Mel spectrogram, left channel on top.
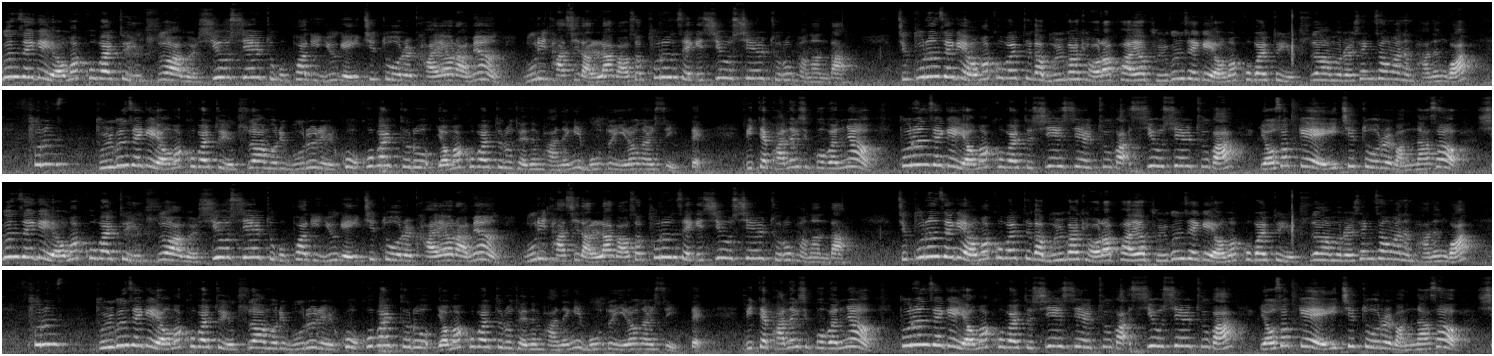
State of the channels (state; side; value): noise; left; rumble, 21 dB below the sound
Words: 염화 코발트 육수화물 COCl2 곱하기 6H2O를 가열하면 물이 다시 날아가서 푸른색의 COCl2로 변한다. 즉 푸른색의 염화 코발트가 물과 결합하여 붉은색의 염화 코발트 육수화물을 생성하는 반응과 붉은색의 염화 코발트 육수화물이 물을 잃고 염화 코발트로 되는 반응이 모두 일어날 수 있대. 밑에 반응식 보면요, 푸른색의 염화 코발트 COCl2가 6개의 H2O를 만나서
